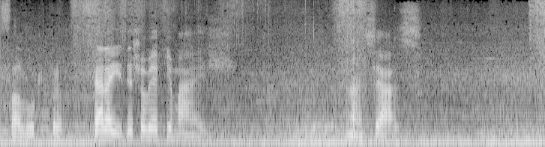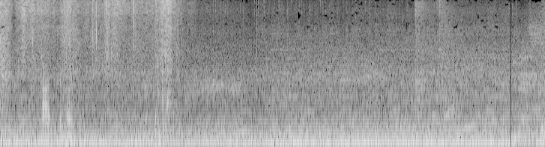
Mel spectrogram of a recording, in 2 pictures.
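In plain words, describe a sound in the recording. A plastic bag crinkles and rustles as it is handled.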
